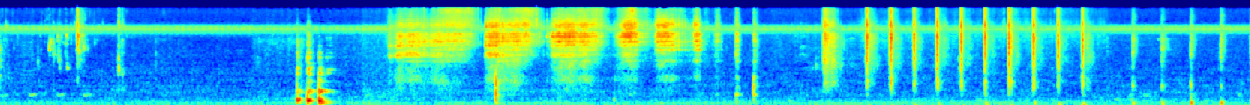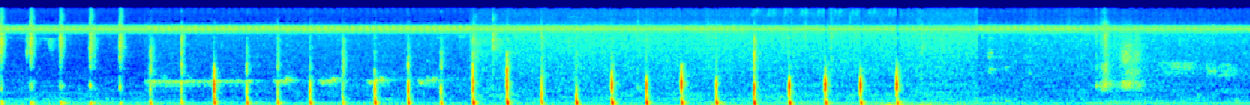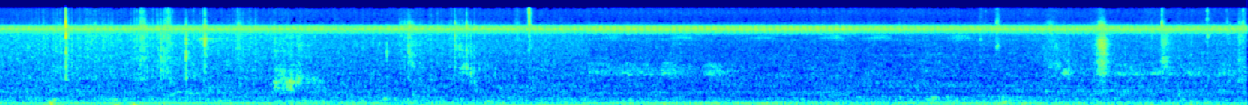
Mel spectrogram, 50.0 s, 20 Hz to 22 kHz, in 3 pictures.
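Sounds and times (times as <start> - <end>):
cricket trill: 0.0 - 49.9
pestle knocking in stone mortar: 4.0 - 4.5
pestle grinding peppercorns: 5.2 - 10.0.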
